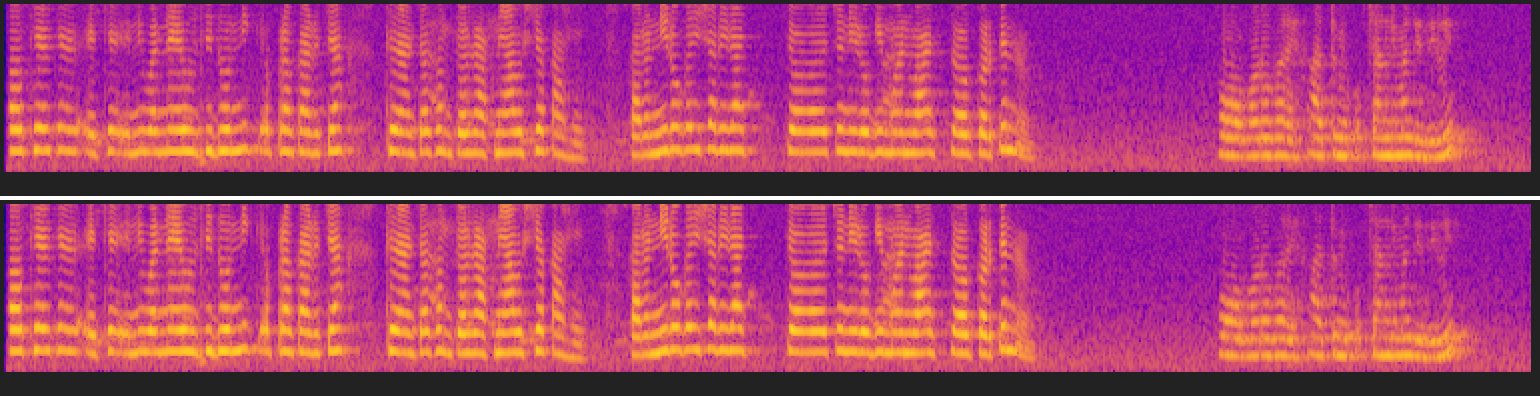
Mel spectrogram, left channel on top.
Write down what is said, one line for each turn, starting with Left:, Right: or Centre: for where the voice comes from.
Right: खेळ खेळ खे निवडण्याऐवजी दोन्ही प्रकारच्या खेळांचा समतोल राखणे आवश्यक आहे. कारण निरोगाई शरीरातच निरोगी मन वास करते ना.
Left: हो बरोबर ये आज तुम्ही खूप चांगली माहिती दिली.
